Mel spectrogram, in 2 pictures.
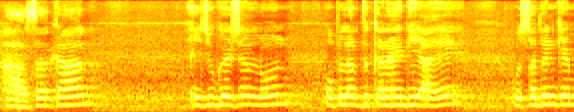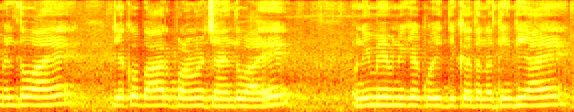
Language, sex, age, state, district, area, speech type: Sindhi, male, 60+, Uttar Pradesh, Lucknow, rural, spontaneous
